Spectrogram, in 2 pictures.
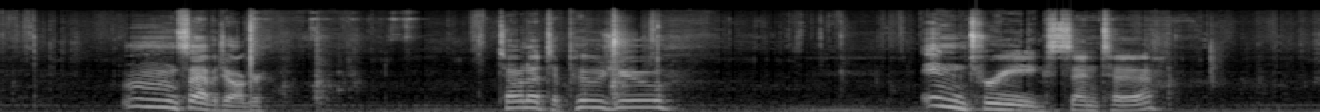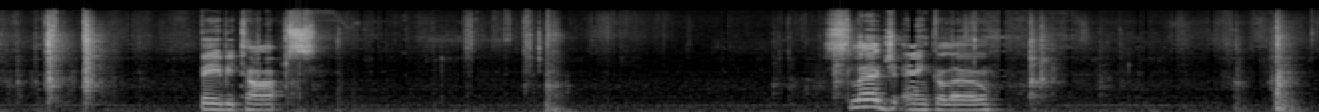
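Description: Playing cards slap softly as they are laid down on a table.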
